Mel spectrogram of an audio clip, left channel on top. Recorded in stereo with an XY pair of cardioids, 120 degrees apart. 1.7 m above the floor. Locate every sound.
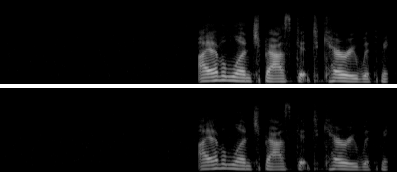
2.0 s a woman speaking: 45° left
